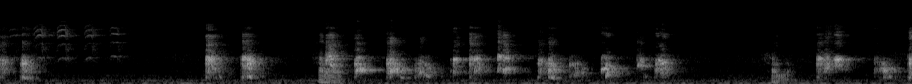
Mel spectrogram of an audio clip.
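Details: Pet female common raven indoors, making unusual noises at its owner, possibly trying to talk: a long run of short, harsh, broadband squawks and chatter in irregular bursts, with a quiet room hum behind.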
